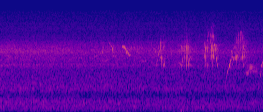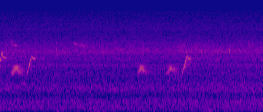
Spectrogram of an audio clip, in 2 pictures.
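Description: Birds chirping: a quick run of short, high, rising chirps and whistles from about two seconds in to about six, then a few more near the end, over a steady low rumble.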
